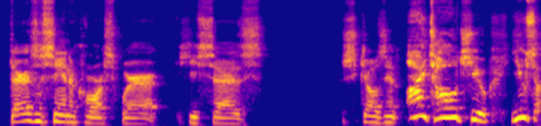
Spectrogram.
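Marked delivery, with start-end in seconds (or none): 4.1-5.3 high, loud retold rant; pitched-up, raised voice of accusation; mock angry outburst. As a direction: act out a furious accusation. Acted outburst from horror film scene.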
